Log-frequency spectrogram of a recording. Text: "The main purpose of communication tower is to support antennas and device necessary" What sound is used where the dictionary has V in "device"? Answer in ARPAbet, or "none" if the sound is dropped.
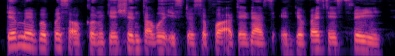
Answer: F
